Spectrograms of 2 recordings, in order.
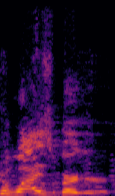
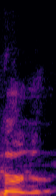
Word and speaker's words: Wiesberger: Bernd Weisberger. Well, you got to say it. Wiesberger. It's How about Bernd Wiesberger. I said it right the second time.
